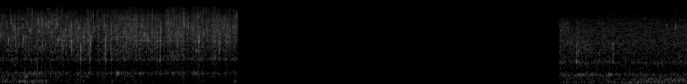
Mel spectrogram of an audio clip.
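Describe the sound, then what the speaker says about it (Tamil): A quarter kilo of large onions, sliced lengthwise, sizzles and fries steadily in a pan for Ambur mutton biryani, with the sound cutting to silence midway before the same close, even sizzle returns. "கால் கிலோ அளவுக்கு பெரிய வெங்காயத்தை நீல வாக்கில் நறுக்கி வச்சுருக்கேன். இதை போட்டு பொன்னிறமாக வதக்கிடலாம்."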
